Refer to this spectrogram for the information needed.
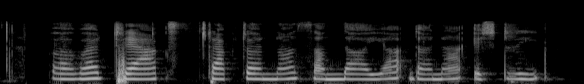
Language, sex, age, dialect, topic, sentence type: Kannada, female, 18-24, Dharwad Kannada, agriculture, question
